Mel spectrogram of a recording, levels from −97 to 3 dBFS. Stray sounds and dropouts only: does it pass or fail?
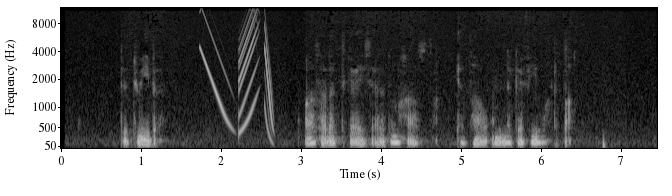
fail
